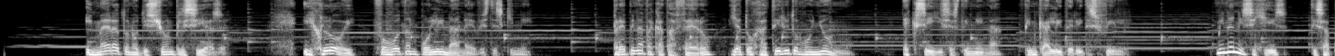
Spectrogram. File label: GR audiobook; Η diakritiki prigkipissa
